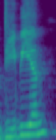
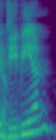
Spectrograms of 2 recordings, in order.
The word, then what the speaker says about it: Debian: who created the distro Deb and Ian Debbie and Debian Debian if you say deviant you're wrong because the original creators said no this is how we we pronounce it yeah but people still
